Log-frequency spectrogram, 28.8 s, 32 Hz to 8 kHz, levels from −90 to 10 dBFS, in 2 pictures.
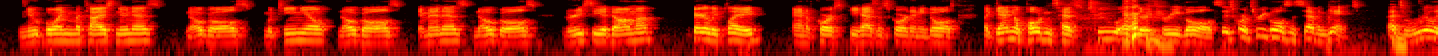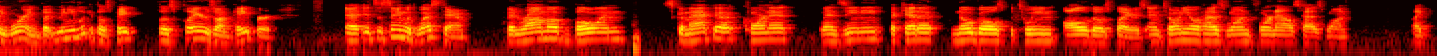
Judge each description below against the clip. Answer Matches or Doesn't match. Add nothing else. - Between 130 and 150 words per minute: Doesn't match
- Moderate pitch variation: Matches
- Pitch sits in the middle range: Matches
